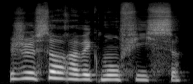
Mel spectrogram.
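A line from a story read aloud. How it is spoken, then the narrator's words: Decisive, forestalling questions. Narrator (French): dit le comte d'un ton décidé et comme s'il voulait arrêter les questions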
